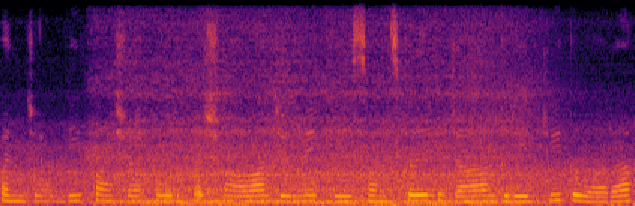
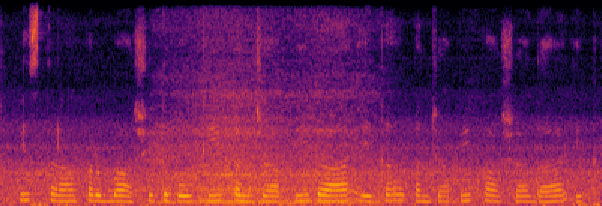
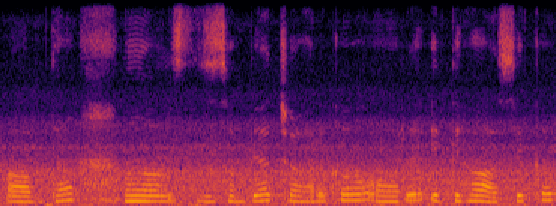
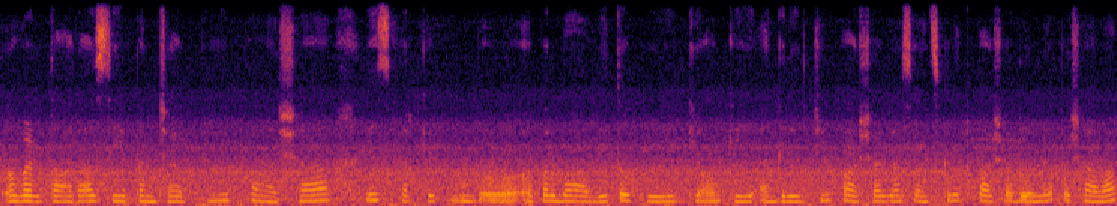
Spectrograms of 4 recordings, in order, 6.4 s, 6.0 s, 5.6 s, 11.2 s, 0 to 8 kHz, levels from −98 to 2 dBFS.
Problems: none marked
